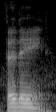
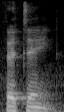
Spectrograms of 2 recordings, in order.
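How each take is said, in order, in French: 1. Le son R dans « thirteen » est omis. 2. Le son R dans « thirteen » est omis.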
